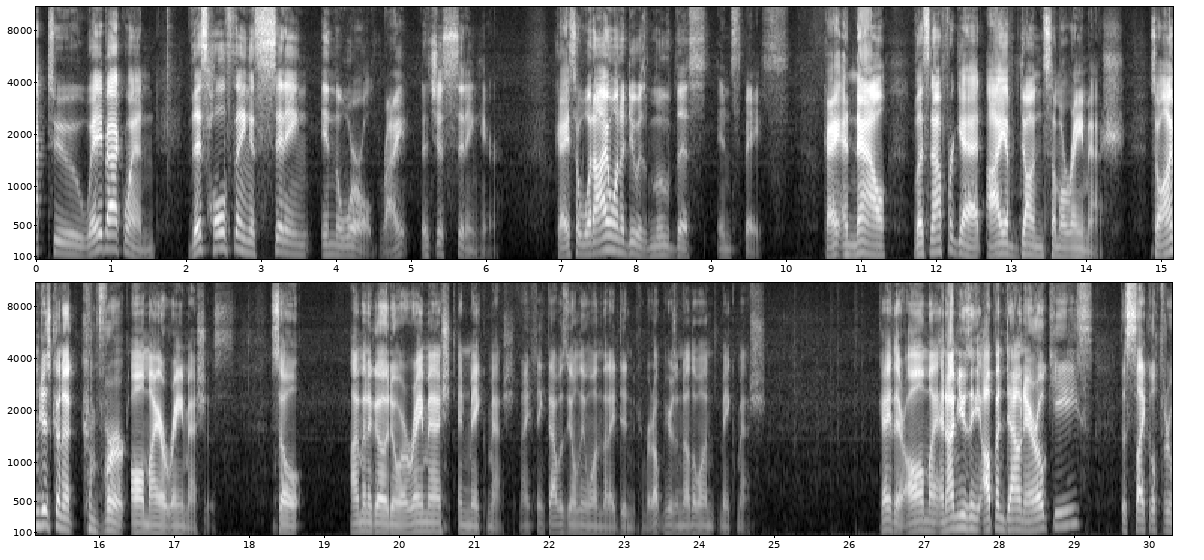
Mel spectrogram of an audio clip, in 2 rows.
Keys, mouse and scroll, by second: 0.5 click, 0.9 alt+right click, 1.3 ctrl+right click, 11.2-17.9 drag, 19.5 shift+click, 19.6 click, 21.9 Down, 24.1 click, 24.7 Down.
